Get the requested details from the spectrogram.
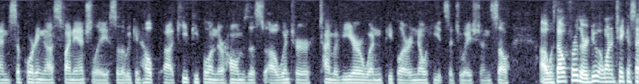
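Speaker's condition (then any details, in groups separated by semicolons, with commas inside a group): No condition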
